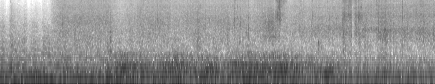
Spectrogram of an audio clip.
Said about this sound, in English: A little light rain today. A little thunder in the distance.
